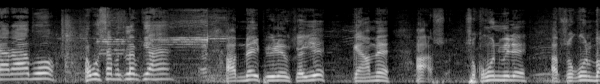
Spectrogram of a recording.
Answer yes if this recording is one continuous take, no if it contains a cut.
no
